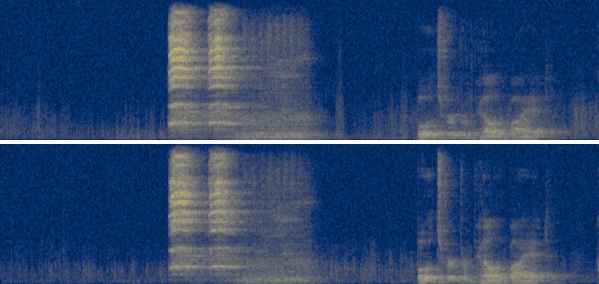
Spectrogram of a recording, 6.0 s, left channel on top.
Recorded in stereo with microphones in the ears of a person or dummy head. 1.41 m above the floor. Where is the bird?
60° left (ahead or behind), 1.1 m.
